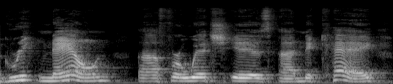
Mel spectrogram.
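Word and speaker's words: νίκη: The Greek noun for which is Nike, pronounced Nike, not Nike, which is used only once in the New Testament, 1 John 5:4.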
